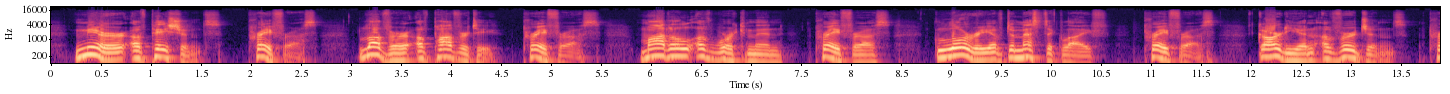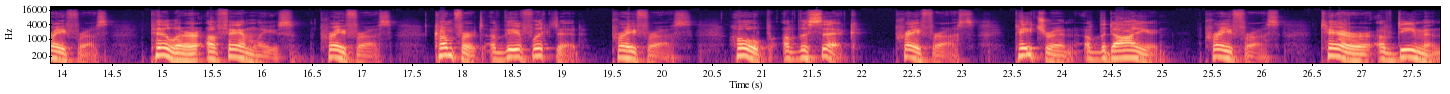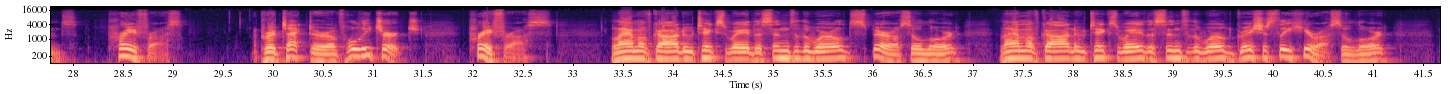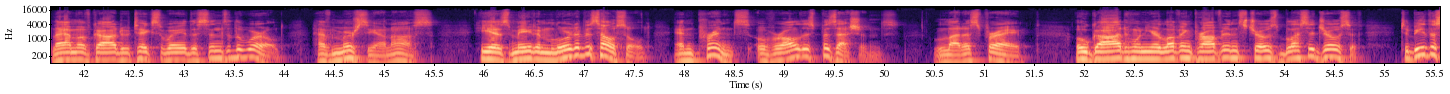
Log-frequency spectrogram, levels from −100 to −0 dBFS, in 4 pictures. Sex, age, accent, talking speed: male, 40-59, American, 160 wpm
